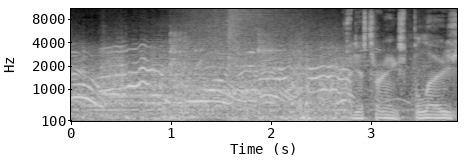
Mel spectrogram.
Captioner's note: audience screaming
